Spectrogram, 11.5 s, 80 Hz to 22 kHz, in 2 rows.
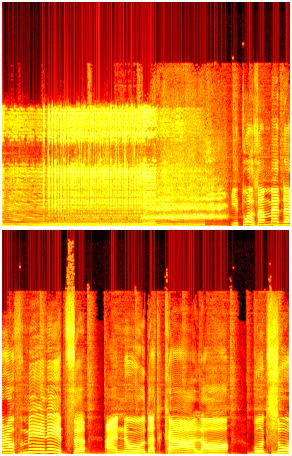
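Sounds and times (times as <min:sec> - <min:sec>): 
small 125 motorcycle engine with Polini exhaust roaring: 0:00.0 - 0:04.6
speech: 0:04.6 - 0:11.5.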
